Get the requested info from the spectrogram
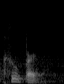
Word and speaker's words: Cowper: It looks like it would be Cowper, but it's pronounced Cooper.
